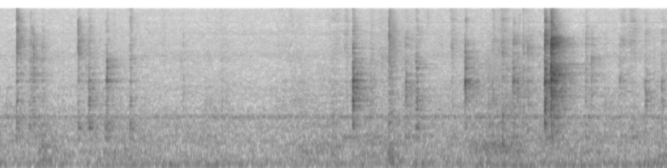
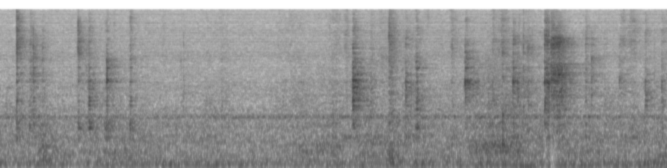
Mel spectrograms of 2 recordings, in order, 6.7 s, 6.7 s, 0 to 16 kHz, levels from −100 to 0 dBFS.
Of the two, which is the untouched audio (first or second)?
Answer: first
